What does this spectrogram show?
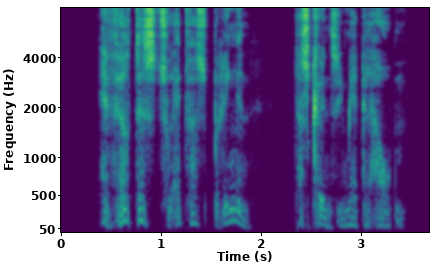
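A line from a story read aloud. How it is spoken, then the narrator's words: Whisper. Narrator (German): flüstert ihnen der Direktor zu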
